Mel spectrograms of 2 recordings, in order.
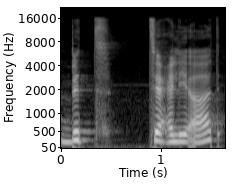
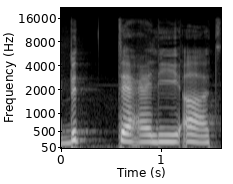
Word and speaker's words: بالتعليقات: كتبلي, بي, ال, but together it becomes bit, بالتعليقات. So it's not بالتعليقات. Together there's a shadda here. بالتعليقات.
